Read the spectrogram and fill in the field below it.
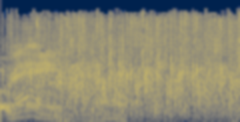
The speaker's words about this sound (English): I've never put it that way and never got a round of applause after saying it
